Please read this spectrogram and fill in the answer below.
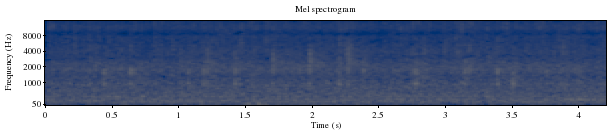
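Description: Steady rain falling: an even hiss with faint scattered drop taps.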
